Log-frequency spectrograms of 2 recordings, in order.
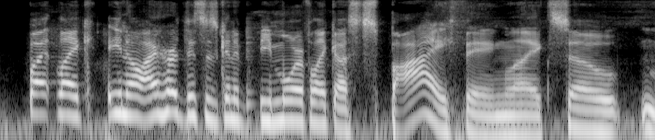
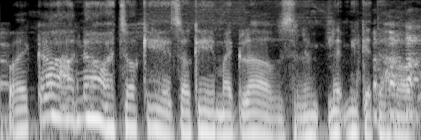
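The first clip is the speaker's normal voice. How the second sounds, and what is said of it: Put-on Mexican accent. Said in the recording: “Little Mexican accent.”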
